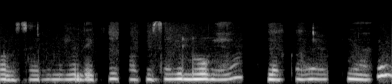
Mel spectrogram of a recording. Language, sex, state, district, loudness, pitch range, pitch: Hindi, female, Bihar, Muzaffarpur, -16 LUFS, 225-245 Hz, 230 Hz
